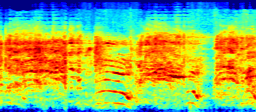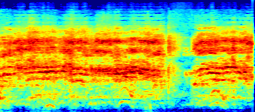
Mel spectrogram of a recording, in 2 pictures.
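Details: Pigs being loaded onto a vehicle, with a stubborn sow whose head was covered with a sack. Dense, shrill squeals in overlapping rising and falling arcs run almost without a break, dipping briefly near the third and sixth seconds, with voices mixed in.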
